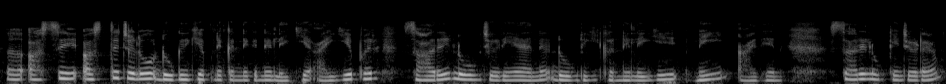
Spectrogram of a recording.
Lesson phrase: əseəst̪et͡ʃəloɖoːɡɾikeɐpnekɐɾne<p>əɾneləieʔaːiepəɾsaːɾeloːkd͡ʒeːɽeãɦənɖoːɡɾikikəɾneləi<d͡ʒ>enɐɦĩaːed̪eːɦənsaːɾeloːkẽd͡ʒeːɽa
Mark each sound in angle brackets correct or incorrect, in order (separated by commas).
incorrect, incorrect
